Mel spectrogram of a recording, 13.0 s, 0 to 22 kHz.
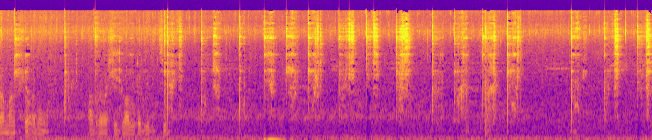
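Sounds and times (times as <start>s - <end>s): spoon scraping ceramic plate: 2.3s - 10.5s, 11.4s - 13.0s.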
